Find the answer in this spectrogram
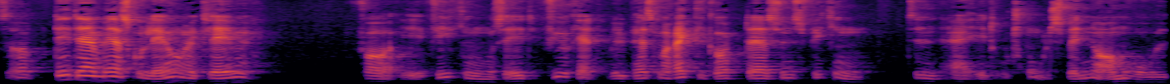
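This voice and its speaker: A plain, everyday voice speaks at a moderate pace. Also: man, medium pitch for a man, ordinary pitch variation. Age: 30s. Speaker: extra actor applicant. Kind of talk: self-introduction video.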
